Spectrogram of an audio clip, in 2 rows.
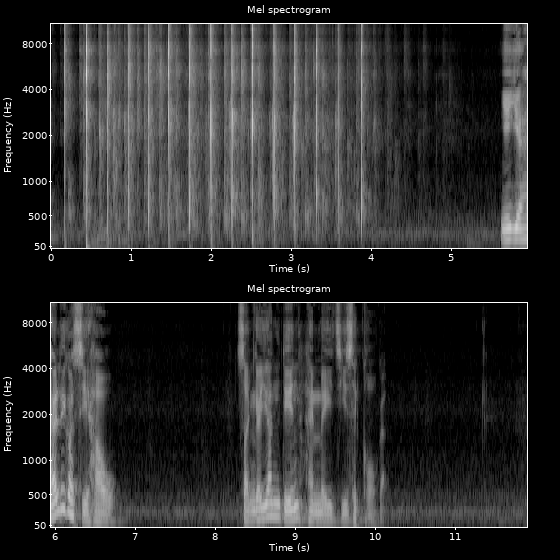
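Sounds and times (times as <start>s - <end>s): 
clapping: 0.0s - 4.7s
speech: 5.6s - 6.9s, 8.4s - 10.2s.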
